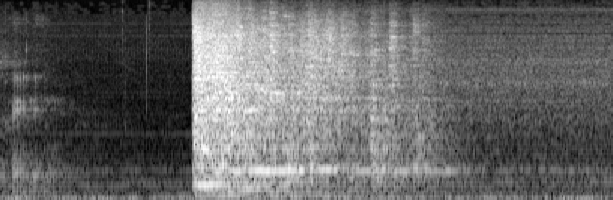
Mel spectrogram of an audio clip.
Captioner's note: item crashes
